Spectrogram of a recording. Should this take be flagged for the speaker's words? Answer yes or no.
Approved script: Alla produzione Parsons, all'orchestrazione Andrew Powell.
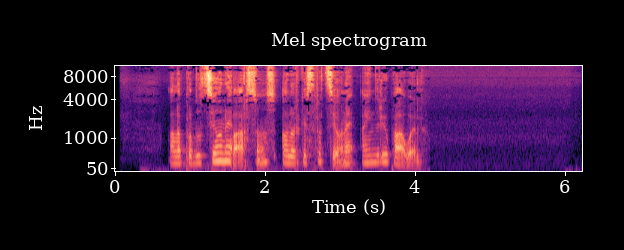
no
